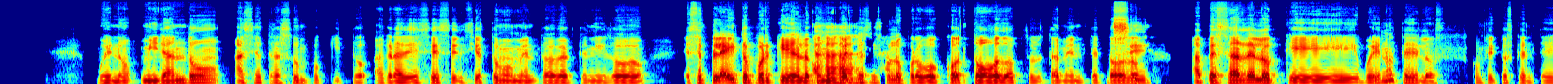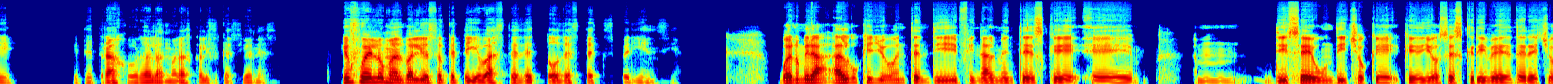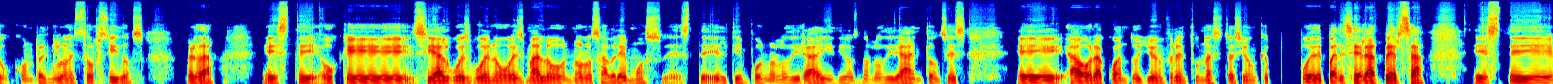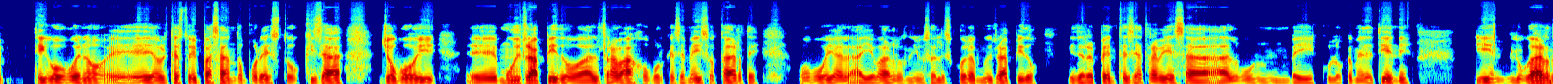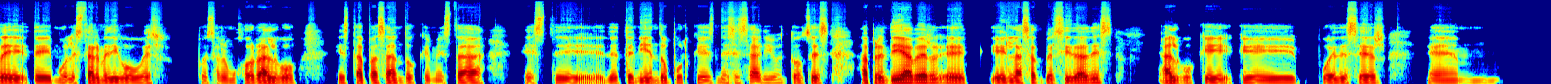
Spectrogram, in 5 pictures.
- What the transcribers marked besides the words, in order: chuckle; other noise
- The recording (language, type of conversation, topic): Spanish, podcast, ¿Alguna vez un error te llevó a algo mejor?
